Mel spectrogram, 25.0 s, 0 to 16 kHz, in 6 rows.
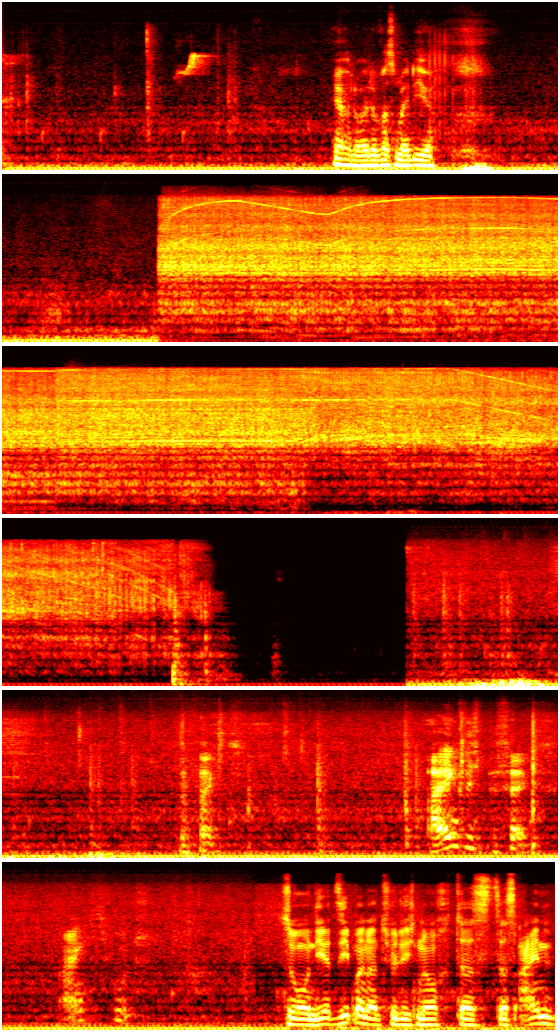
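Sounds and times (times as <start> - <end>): power saw cutting plastic: 5.3 - 14.3.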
